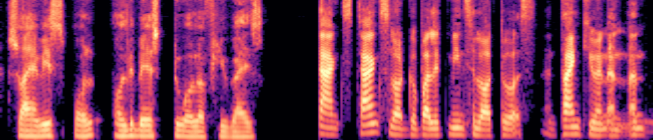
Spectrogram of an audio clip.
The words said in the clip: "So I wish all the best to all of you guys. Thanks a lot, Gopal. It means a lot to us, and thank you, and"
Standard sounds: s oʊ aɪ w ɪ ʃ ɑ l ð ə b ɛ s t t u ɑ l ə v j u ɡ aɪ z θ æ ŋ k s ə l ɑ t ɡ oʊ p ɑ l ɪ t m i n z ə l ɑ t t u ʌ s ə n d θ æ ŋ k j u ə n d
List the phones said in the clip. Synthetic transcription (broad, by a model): s oʊ aɪ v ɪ s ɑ l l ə b ɛ s t t u ɑ l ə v j u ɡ aɪ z t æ ŋ k s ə l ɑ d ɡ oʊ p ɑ l ɪ t m i n s ə l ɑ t t u ʌ s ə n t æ ŋ k j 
